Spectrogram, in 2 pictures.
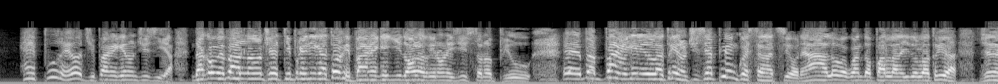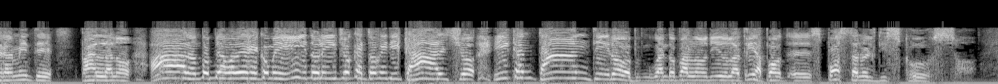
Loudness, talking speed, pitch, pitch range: -6 LUFS, 185 wpm, 215 Hz, 185-270 Hz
